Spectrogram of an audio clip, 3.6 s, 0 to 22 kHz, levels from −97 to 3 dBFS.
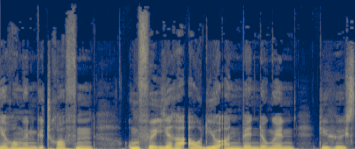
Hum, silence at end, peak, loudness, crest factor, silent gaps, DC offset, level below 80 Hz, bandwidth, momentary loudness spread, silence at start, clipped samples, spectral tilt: none; 0 s; -4 dBFS; -20 LUFS; 16 dB; none; under 0.1%; -40 dBFS; over 20 kHz; 7 LU; 0 s; under 0.1%; -7 dB/octave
